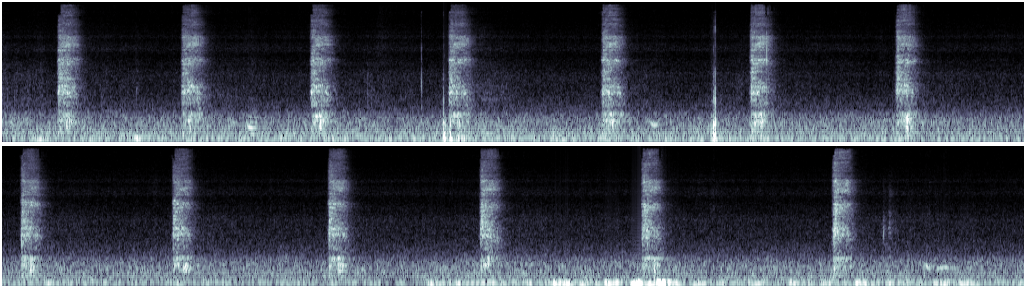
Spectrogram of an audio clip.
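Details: A run of about thirteen short, sharp coughs from an animal, coming roughly every second and a half.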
